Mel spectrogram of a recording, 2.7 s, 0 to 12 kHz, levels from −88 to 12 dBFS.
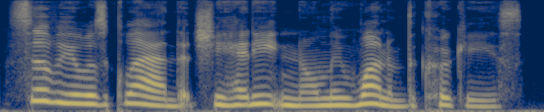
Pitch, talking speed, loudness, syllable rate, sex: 230 Hz, 265 wpm, -15 LUFS, 6.7 syllables/s, female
